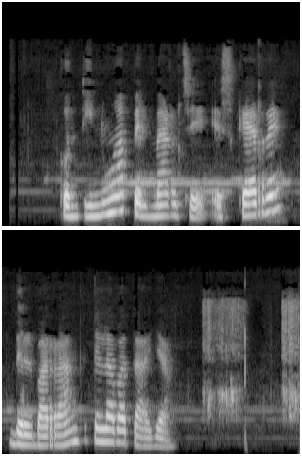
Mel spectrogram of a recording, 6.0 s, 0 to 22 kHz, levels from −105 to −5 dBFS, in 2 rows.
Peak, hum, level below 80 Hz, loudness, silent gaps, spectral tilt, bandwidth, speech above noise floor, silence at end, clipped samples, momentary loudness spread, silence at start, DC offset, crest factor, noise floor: -10 dBFS; none; -82 dBFS; -27 LUFS; none; -6 dB/octave; 10 kHz; 21 dB; 0 s; under 0.1%; 17 LU; 0.6 s; under 0.1%; 18 dB; -48 dBFS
